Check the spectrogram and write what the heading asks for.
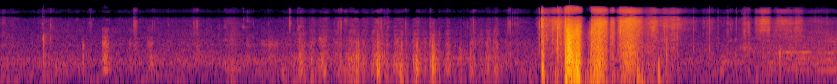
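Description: Soft rustling and small scratching of Shih Tzu puppies shifting on plush blankets and pillows, with a loud burst of rustling lasting about a second and a half, about five and a half seconds in.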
